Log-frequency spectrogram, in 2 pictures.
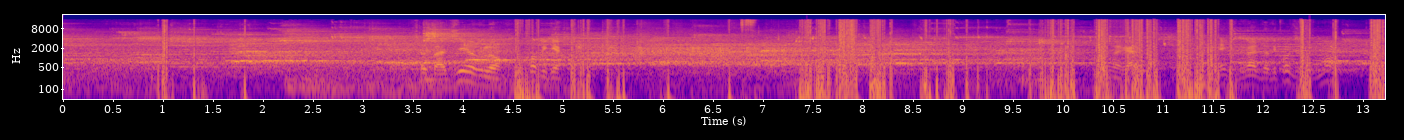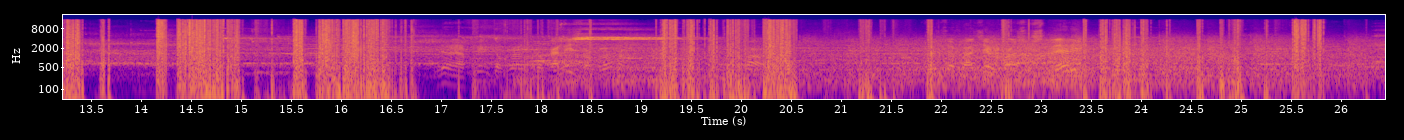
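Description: A basketball bounces on a wooden court with loud thuds.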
